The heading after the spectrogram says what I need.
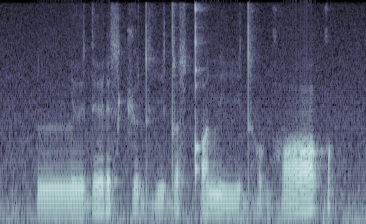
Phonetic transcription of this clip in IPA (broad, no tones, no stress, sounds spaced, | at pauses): lː ɪː d ɾ eː ɾ e s t͡ʃ o dʱ i d ɒ s qʼ ɔ n iː dʱ ɔ ɡʱ ɒː k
